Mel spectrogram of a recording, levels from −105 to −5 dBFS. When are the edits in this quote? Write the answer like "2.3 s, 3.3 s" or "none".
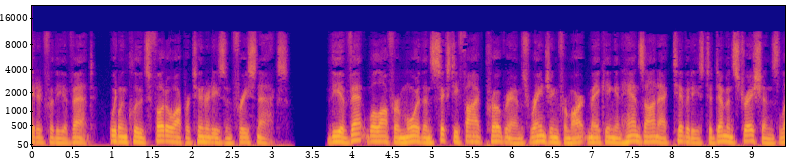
1.1 s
